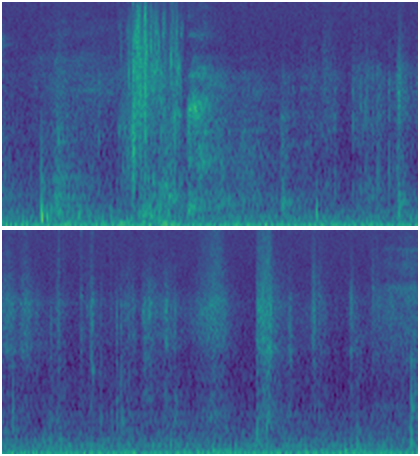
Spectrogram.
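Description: Handling sounds of a vinyl LP and its cardboard sleeve: scattered rustles and light knocks, with a louder burst of rustling a little over a second in, and footsteps.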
